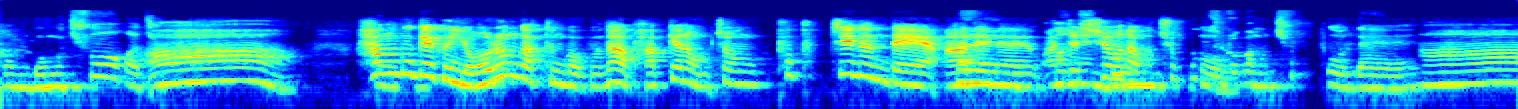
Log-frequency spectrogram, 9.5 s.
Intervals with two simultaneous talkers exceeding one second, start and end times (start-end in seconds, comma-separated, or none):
6.0-7.8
